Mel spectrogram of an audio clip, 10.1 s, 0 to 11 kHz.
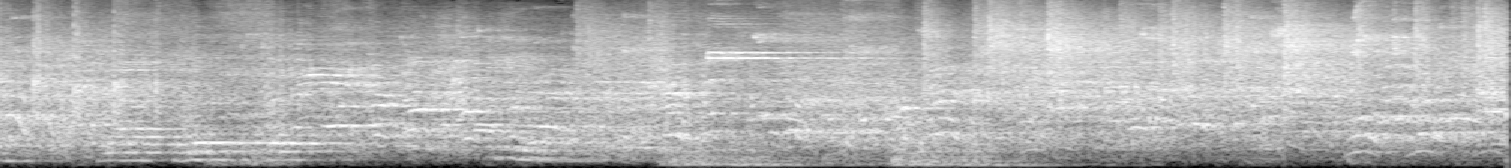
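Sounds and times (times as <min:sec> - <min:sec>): indistinct voices in gym: 0:00.0 - 0:10.0.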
